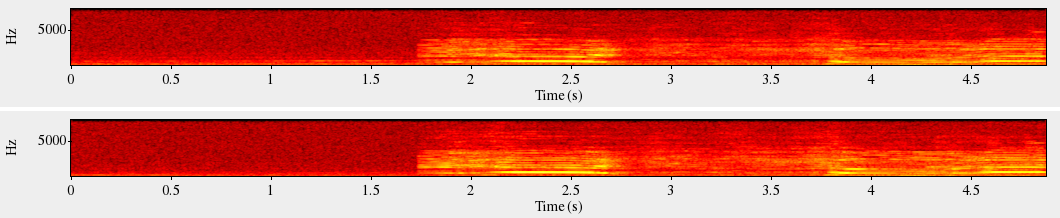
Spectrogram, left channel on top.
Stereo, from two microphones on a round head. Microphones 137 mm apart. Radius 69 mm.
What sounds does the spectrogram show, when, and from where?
1.7 s singing: 15° right (ahead or behind), 0.9 m
3.9 s a cat meowing: 15° left (ahead or behind), 2.5 m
